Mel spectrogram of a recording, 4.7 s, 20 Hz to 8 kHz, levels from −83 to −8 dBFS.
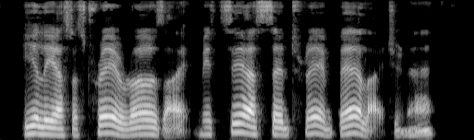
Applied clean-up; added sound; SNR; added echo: none; none; none; none.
